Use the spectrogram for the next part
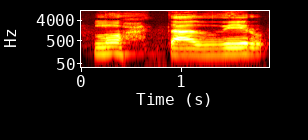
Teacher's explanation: Dha tebal, ra pun ikut sama tebal, terbawa-bawa, terseret, terjebak sama dalam ketebalan dha.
